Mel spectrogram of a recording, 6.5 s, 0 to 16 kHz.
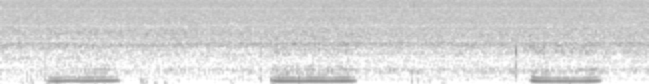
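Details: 11-month-old baby boy faintly snoring asleep in his room: three soft, low, even snores about every two and a half seconds, each under a second.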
